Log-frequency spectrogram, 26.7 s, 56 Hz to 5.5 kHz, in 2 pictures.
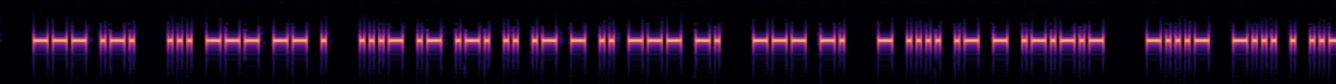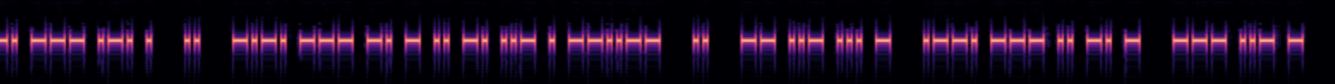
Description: Morse code, heard as a keyed tone, about 25 wpm, 600 Hz. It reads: OR SOME VARIATION ON THAT. <BT> BEFORE I CONTINUE, I MUST POINT OUT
